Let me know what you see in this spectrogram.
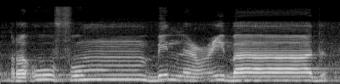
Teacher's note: یہاں پر دیکھیں تنوین کے بعد با ہے اور یہاں چھوٹا سا میم بنا ہوا ہے، تو یہاں پر اقلاب کا قاعدہ لگے گا. اس تنوین کے اندر جو نون ساکن ہے اس کو ہم میم سے بدل کر پڑھیں گے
